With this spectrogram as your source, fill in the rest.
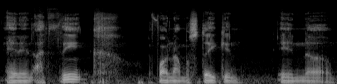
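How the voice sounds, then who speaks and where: Deep voiced sf guy telling his story, lots of ums, laid back slang. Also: vocal fry. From San Francisco, USA. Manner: warm, heartfelt, slangy, pauses with many ums. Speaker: guest, community activist. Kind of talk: relaxed storytelling conversation.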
